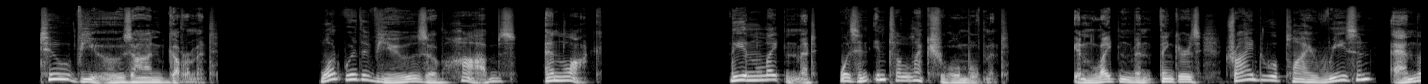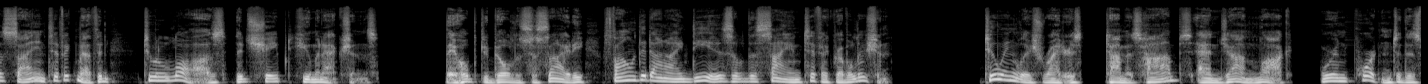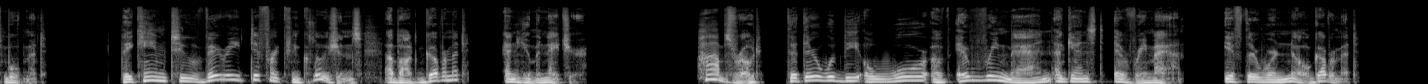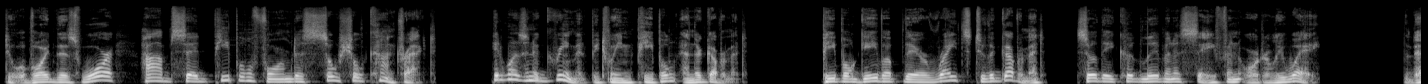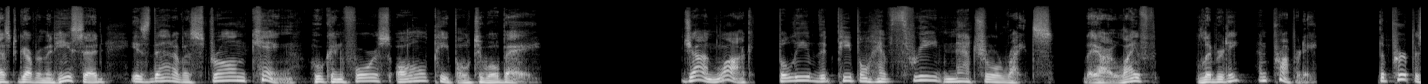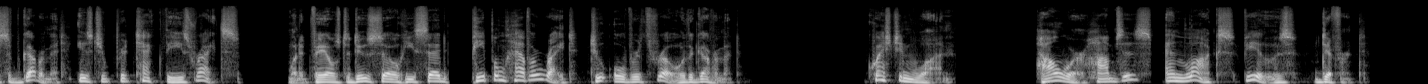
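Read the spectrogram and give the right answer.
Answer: Hobbes thought people should give up their rights to a strong king who keeps order; Locke thought people have natural rights to life, liberty and property that the government must protect, and that people may overthrow a government that fails to do this.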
